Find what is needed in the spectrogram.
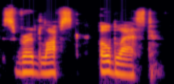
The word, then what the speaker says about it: Sverdlovsk Oblast: So that's a mountain in the northern part of the Soviet Sverdlovsk Oblast.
